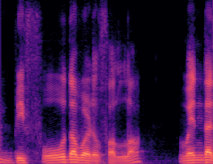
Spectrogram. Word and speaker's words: Allah: Okay, this is Allah. This is Allah. Okay, but if it's getting the kasra, if it's getting the kasra before the word of Allah, then it pronounced light.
